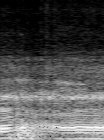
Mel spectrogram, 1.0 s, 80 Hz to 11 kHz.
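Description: A 2023 KTM 300 XC two-stroke dirt bike engine runs steadily and loudly up close, a dense continuous drone with a busy rattling texture and no breaks.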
